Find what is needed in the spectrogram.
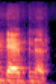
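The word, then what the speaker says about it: debonair: चलिए इस वर्ड का प्रोनाउंसिएशन यदि हम बात करें तो होता है डेबनर या डैबनेर बोल सकते हो।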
